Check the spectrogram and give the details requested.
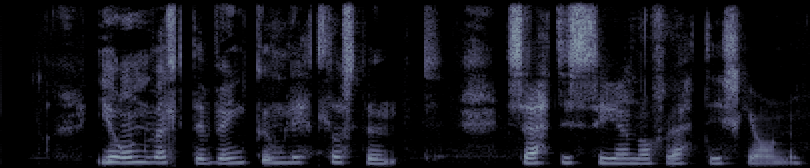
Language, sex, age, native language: Icelandic, female, 14, Icelandic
